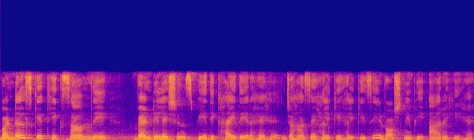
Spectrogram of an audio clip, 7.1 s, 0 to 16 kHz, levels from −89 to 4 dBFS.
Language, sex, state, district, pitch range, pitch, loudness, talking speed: Hindi, female, Karnataka, Bangalore, 160-205 Hz, 185 Hz, -19 LUFS, 170 wpm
